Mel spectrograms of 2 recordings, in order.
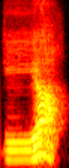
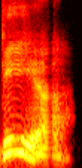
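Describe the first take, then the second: First: The stress is on the second syllable. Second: The stress is on the first syllable. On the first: The speaker calls it wrong. "because the A should be stressed more" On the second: The speaker calls it right. "they want you to stress the weak vowel"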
